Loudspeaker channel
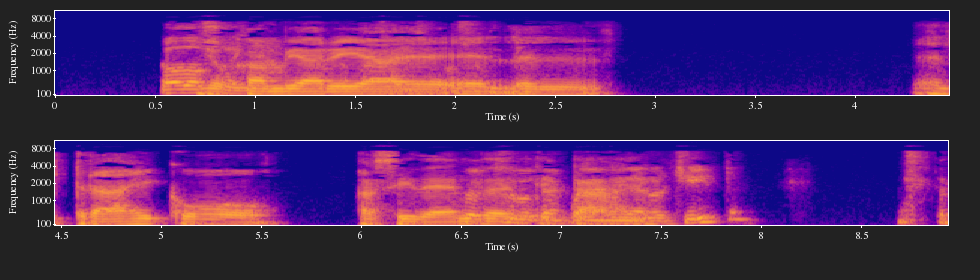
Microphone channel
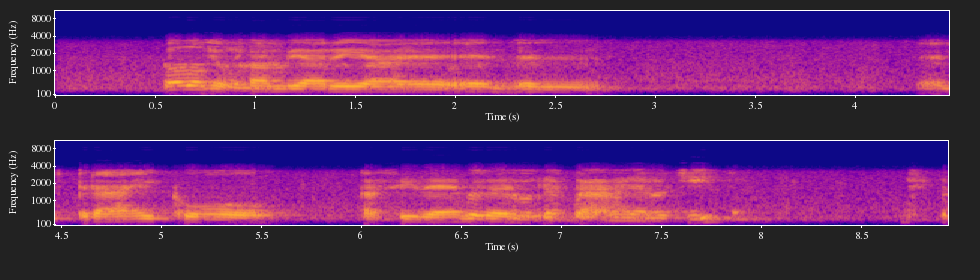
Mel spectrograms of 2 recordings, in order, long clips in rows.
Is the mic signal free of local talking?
Yes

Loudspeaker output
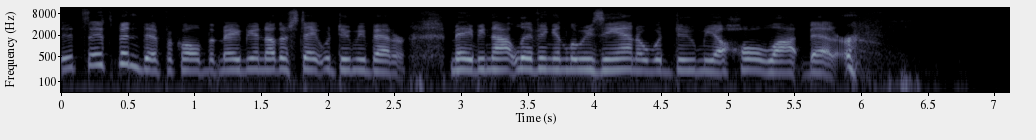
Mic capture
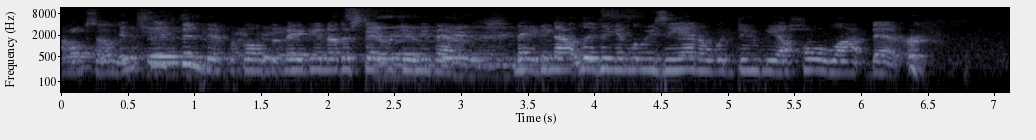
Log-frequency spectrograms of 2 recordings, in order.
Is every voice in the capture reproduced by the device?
No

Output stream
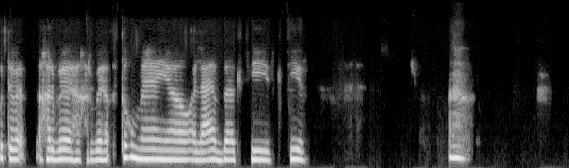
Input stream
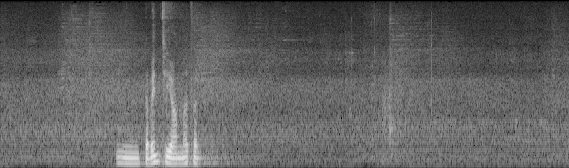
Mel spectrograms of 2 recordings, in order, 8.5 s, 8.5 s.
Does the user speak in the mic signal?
Yes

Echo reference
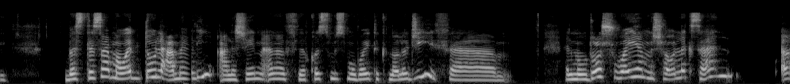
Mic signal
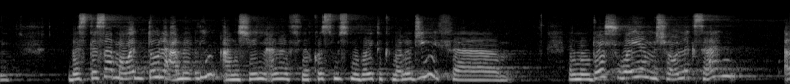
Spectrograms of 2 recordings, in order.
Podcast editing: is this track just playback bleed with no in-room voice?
Yes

